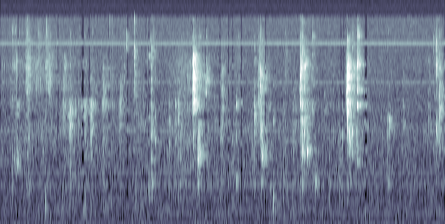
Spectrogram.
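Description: A woman chews crunchy food close to a microphone.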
